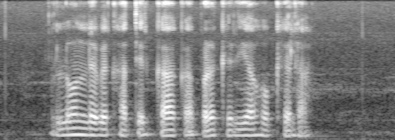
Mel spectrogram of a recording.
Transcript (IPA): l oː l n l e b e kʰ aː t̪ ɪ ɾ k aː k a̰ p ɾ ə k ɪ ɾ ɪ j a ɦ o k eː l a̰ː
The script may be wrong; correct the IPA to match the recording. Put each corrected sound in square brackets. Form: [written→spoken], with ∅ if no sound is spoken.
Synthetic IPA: l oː [l→∅] n l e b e kʰ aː t̪ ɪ ɾ k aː k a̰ p ɾ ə k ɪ ɾ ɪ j a ɦ o [k→kʰ] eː l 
